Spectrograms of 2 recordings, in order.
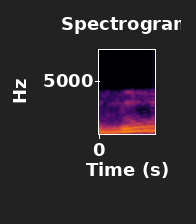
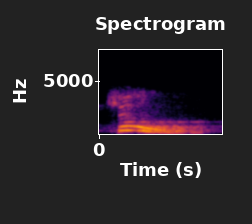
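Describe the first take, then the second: First: The word begins with a buzzing z sound. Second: The word begins with a ts sound. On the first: The speaker calls it wrong. "bukan bukan zu ya teman-teman" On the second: The speaker calls it right. "Z dibaca C sehingga dibaca cu"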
